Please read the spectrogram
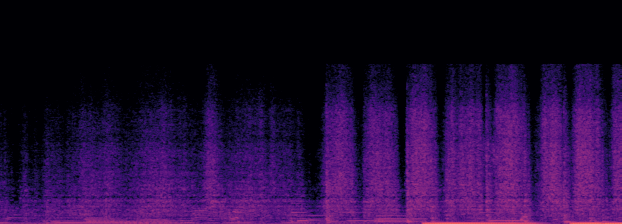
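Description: A small jazz combo playing: a bass line with notes from other instruments, over a drum kit played with sticks. The cymbal and drum strokes grow louder and denser about three seconds in, and the bass is loudest near the end.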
